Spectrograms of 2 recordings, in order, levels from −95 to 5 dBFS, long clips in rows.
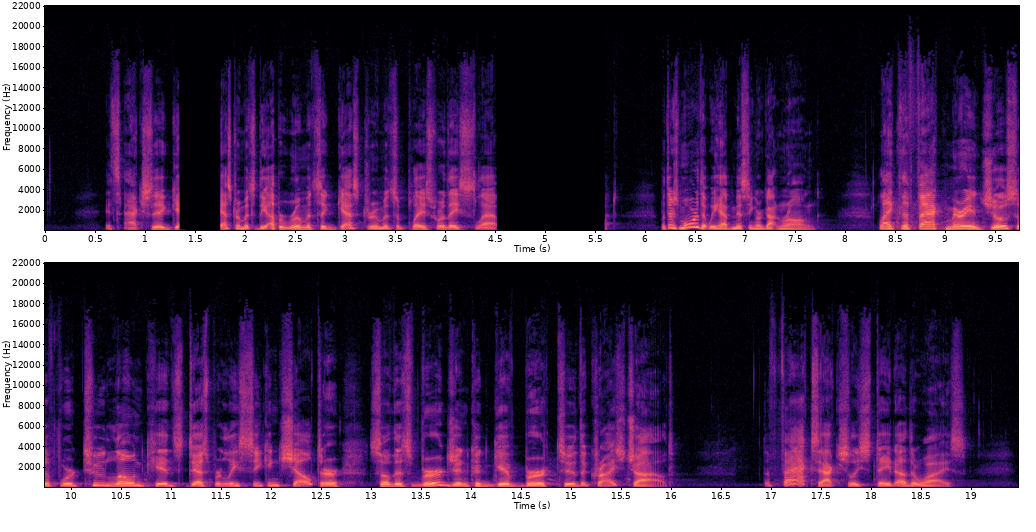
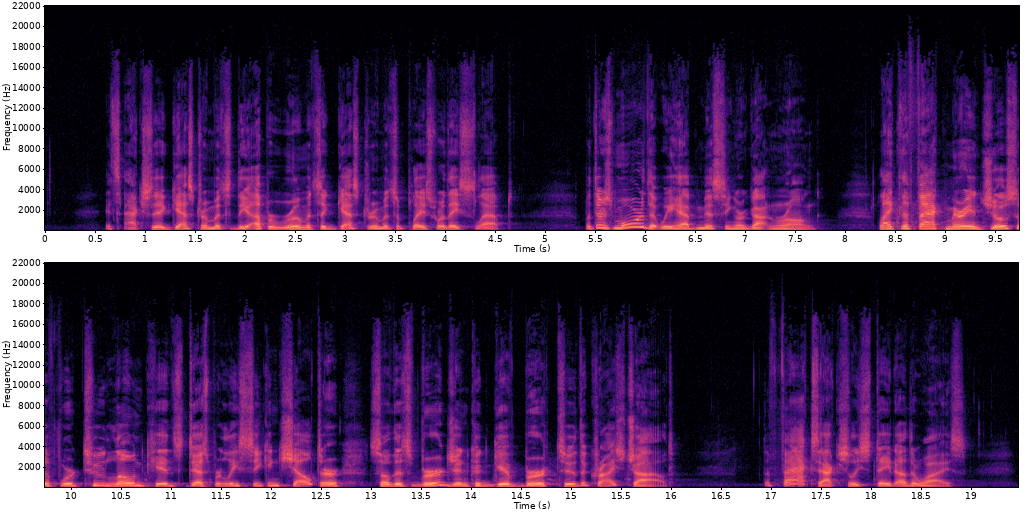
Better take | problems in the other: second | audio freezing; at 1.5 s and at 4.5 s for 1 s

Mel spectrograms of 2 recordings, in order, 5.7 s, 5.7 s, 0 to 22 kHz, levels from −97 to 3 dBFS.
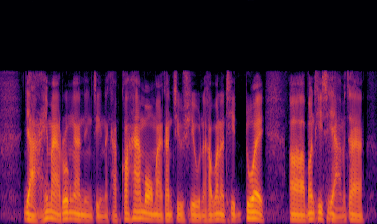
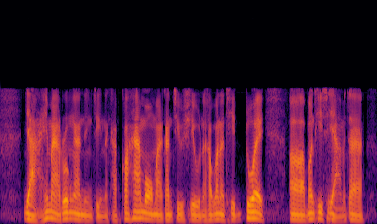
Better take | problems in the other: first | garbled, watery; badly; nothing above 4 kHz; slightly in the first

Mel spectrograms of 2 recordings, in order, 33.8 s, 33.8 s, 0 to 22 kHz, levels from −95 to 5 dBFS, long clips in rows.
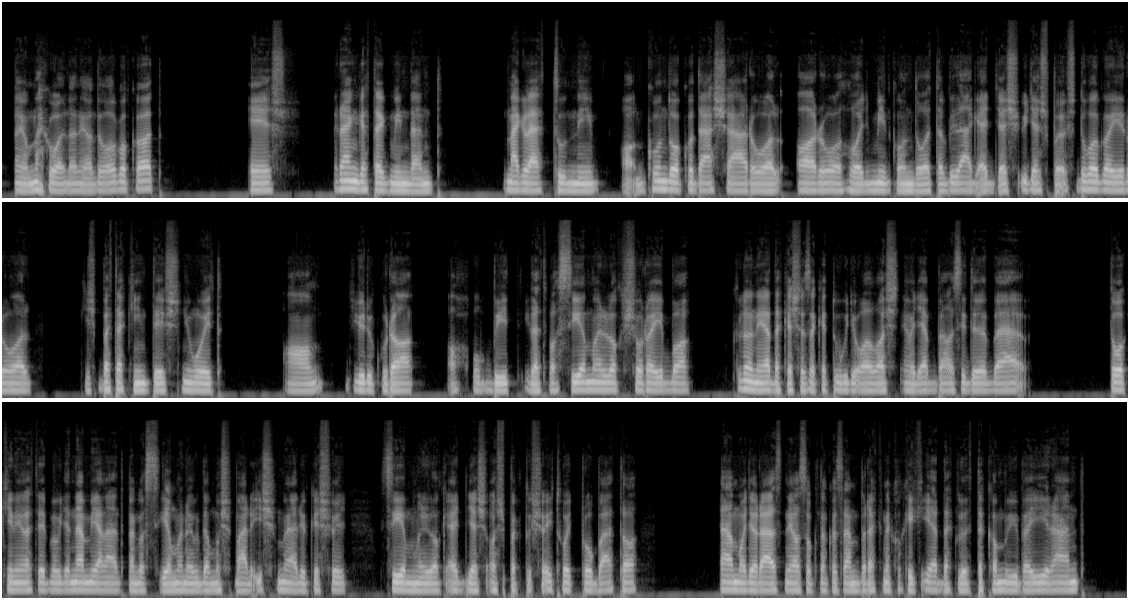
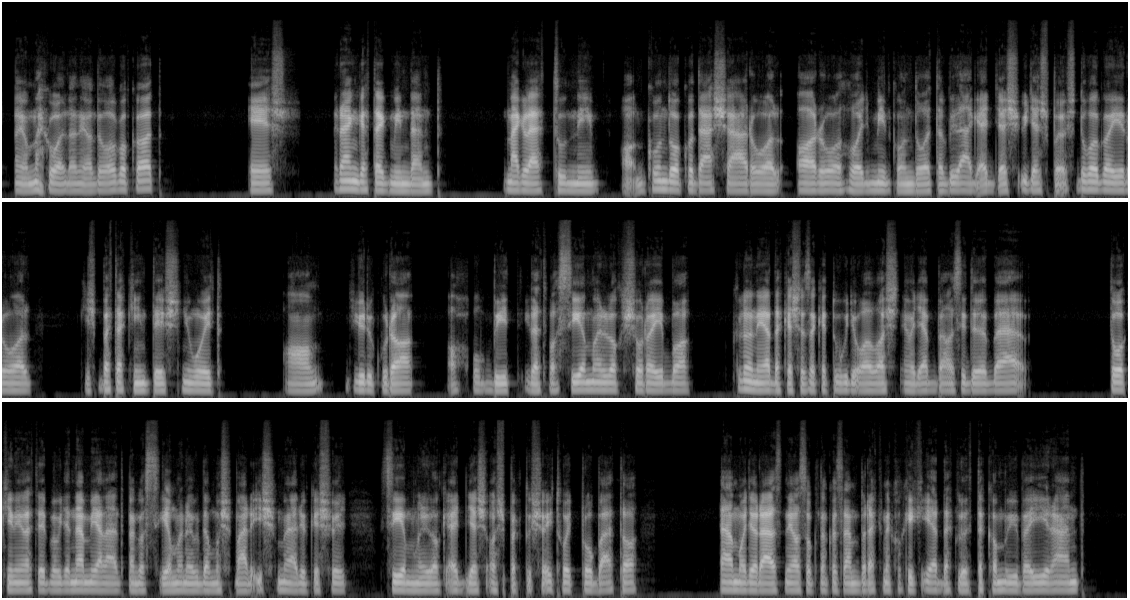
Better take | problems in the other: first | thin; very slightly; fading below 400 Hz

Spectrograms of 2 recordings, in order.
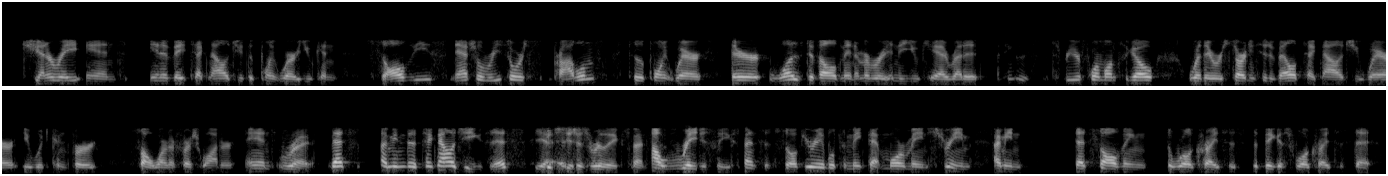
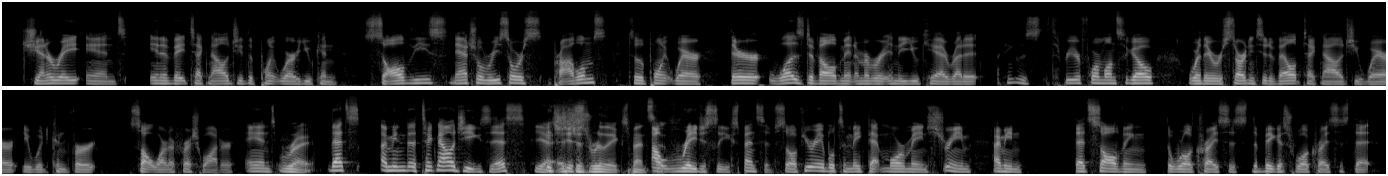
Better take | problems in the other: second | phone-call audio; poor line; nothing above 3.5 kHz

